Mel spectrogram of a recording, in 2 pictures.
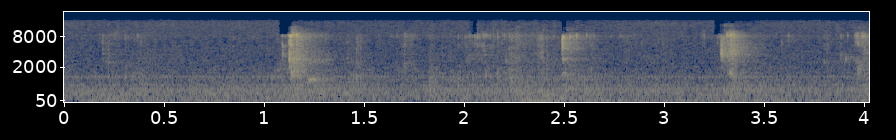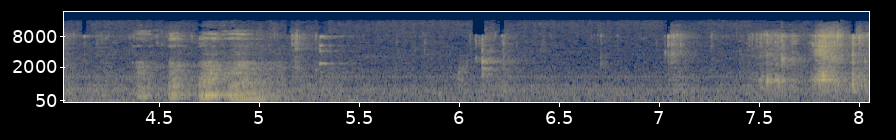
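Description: Close-miked eating sounds: scattered wet mouth clicks and chewing, a short low hum about halfway, and a crunchy bite into a piece of fried chicken near the end.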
